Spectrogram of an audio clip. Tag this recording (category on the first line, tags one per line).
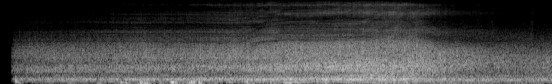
Sound effects > Vehicles
studded-tires
asphalt-road
car
wet-road
moderate-speed
passing-by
